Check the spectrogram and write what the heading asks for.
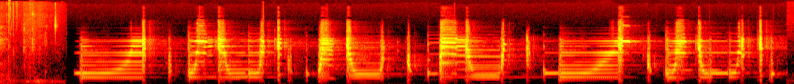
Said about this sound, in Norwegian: Og hallo! Der hørte vi endelig Sonic the Hedgehog-sangen, eh, som heter 'Sonic Gargles with Garden Marbles'.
